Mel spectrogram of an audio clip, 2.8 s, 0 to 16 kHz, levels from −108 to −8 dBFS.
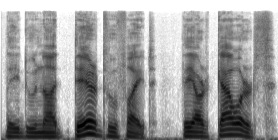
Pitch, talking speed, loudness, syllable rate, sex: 110 Hz, 195 wpm, -16 LUFS, 4.6 syllables/s, male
